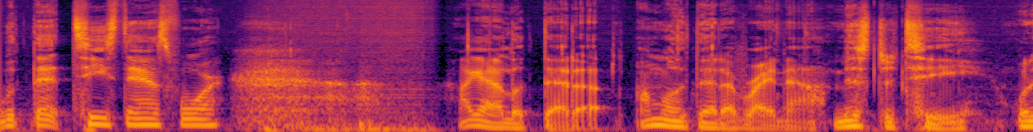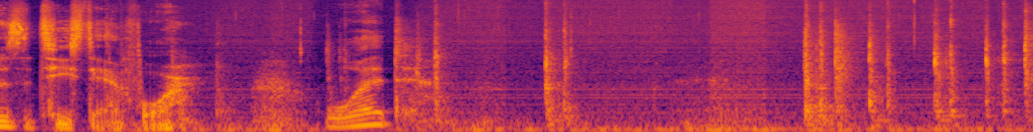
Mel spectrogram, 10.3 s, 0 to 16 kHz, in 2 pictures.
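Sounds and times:
speech: 0:00.0 - 0:01.7, 0:02.3 - 0:07.5
typing on a computer keyboard: 0:09.2 - 0:10.3.

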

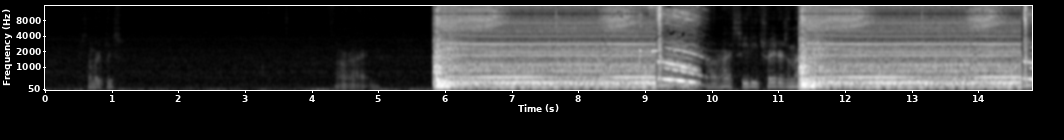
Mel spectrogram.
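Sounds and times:
speech: 0:00.8 - 0:01.4, 0:10.7 - 0:12.6
big office door grinding open with mechanical whir: 0:05.9 - 0:09.9, 0:11.4 - 0:14.7.

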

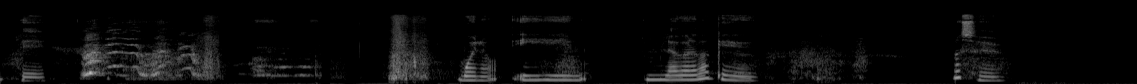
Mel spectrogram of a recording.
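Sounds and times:
speech: 0:00.2 - 0:00.7, 0:04.6 - 0:07.6, 0:09.5 - 0:10.1
dog whining and yelping in high wavering cries: 0:00.8 - 0:03.2.

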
